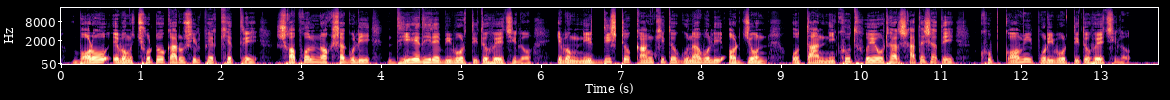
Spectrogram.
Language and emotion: Bengali, neutral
